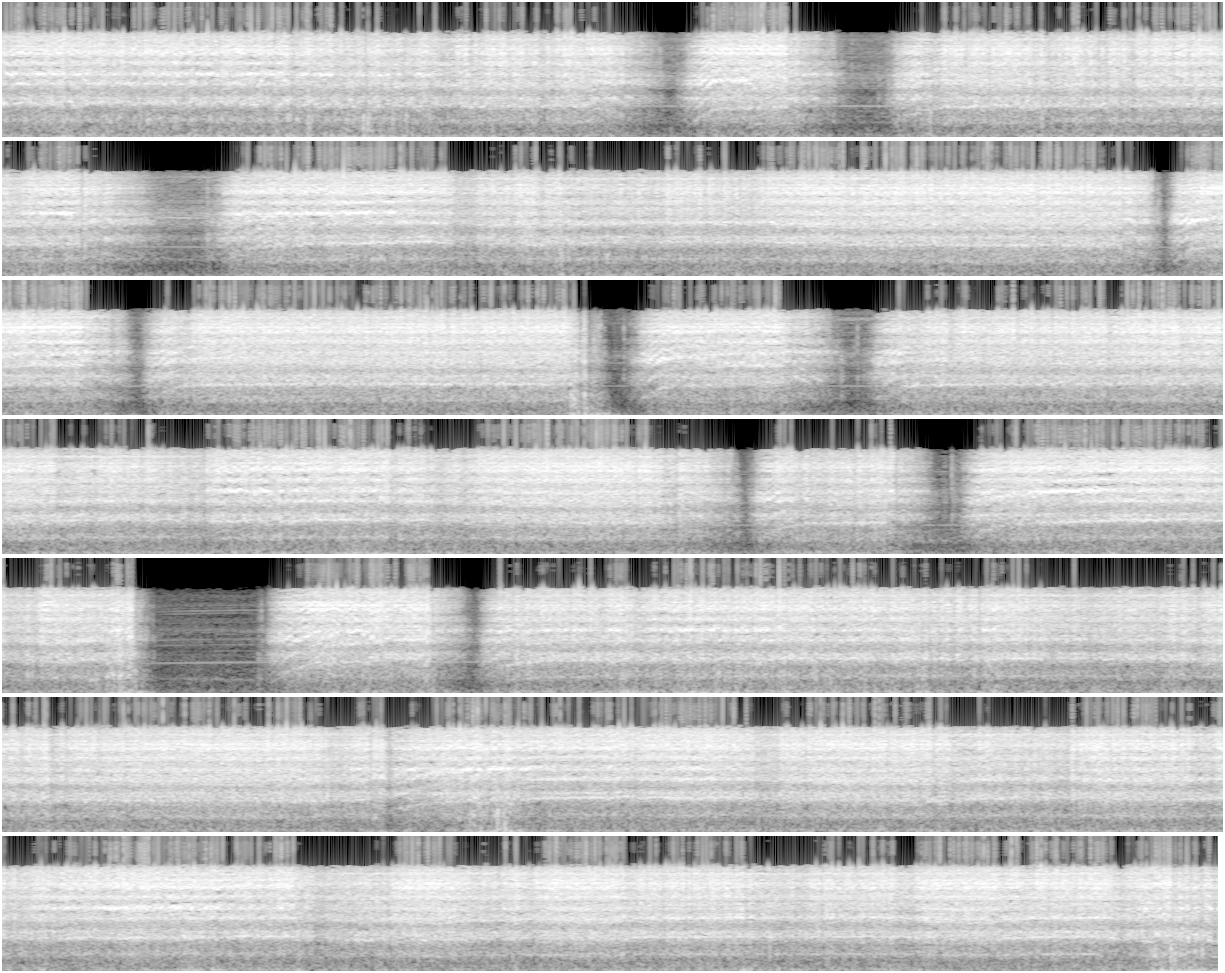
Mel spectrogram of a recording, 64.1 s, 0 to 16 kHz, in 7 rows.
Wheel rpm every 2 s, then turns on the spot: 210, 210, 120, 100, 190, 100, 220, 230, 180, 130, 190, 150, 120, 200, 220, 220, 130, 130, 200, 100, 170, 230, 230, 200, 190, 220, 220, 210, 220, 210, 230, 220.
4-6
